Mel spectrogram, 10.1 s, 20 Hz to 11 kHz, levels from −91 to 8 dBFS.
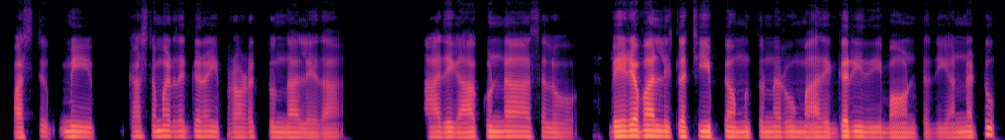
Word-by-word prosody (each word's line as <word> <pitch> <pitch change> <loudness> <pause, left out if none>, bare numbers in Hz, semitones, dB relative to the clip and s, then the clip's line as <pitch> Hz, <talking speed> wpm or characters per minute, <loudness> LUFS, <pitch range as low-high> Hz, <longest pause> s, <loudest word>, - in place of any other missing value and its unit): First 110 +2 -3 0.3
మీ 115 - +5 0.6
customer 120 +1 -1
దగ్గర 120 0 -3
ఈ - - -7
product 110 +1 -6
ఉందా 105 0 -1
లేదా. 100 -1 -5 1.0
అది 110 0 +1
గాకుండా 115 +2 +1 0.2
అసలు 105 0 -5 0.6
వేరే 120 +2 +9
వాళ్ళు 125 -1 +7
ఇట్లా 120 - +3
చీప్‌గమ్ముతున్నారు. 110 -1 0 0.2
మా 115 - +2
దగ్గర 110 +3 +3
ఇది 110 0 -1
బాగుంటది 105 -1 -4
అన్నట్టు. 115 +8 0
110 Hz, 120 wpm, -23 LUFS, 105-115 Hz, 1.0 s, వేరే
